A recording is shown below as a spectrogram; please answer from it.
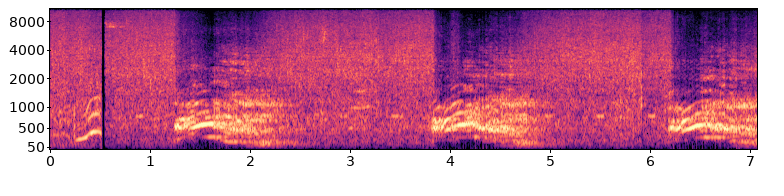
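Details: A male lion in a zoo gives deep, throaty roars in bursts about every two and a half seconds.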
